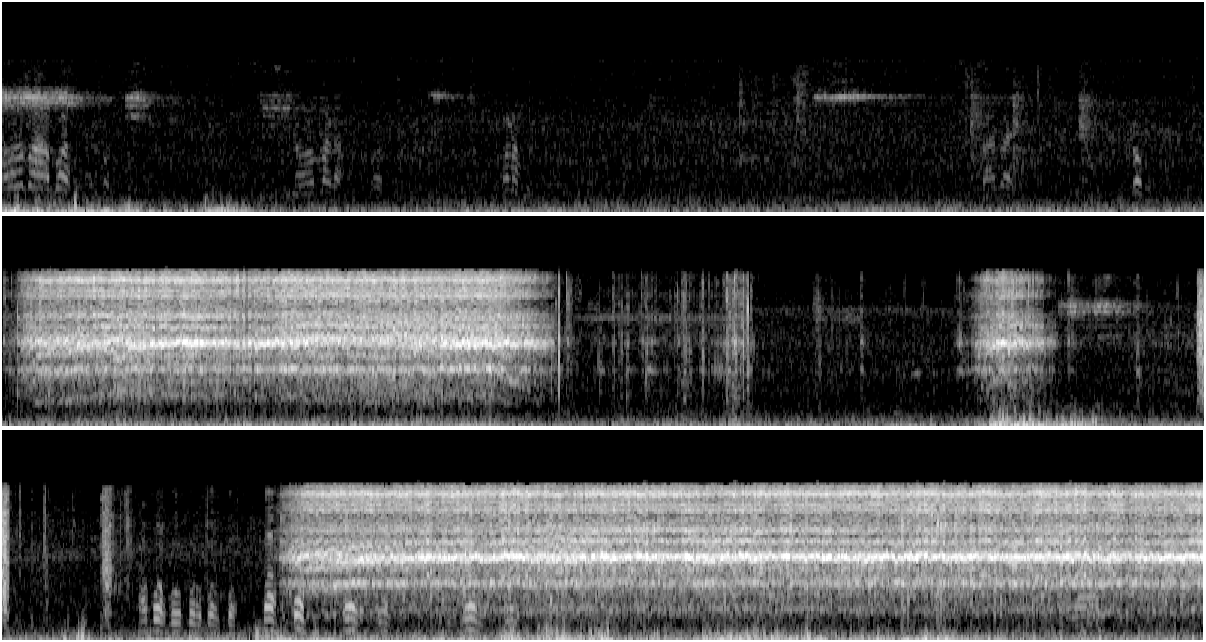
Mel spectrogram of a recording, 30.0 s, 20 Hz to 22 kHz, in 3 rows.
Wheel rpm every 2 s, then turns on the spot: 0, 0, 0, 0, 0, 130, 160, 30, 0, 10, 0, 100, 160, 160, 160.
none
